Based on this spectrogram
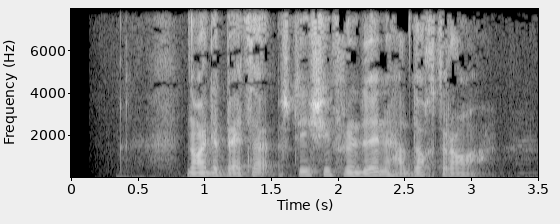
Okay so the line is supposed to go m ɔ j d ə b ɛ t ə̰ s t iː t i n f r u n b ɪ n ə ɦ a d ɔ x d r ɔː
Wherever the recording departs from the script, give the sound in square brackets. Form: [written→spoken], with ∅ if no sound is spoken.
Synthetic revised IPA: [m→n] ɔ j d ə b ɛ t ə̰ s t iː [t→s] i n f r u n [b→d] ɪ n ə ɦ a d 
